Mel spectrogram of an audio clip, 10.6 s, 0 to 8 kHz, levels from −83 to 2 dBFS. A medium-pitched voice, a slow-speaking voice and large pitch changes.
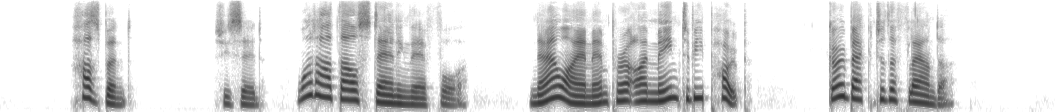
No: high, 195 Hz; slow, 130 wpm; wide, 8.4 semitones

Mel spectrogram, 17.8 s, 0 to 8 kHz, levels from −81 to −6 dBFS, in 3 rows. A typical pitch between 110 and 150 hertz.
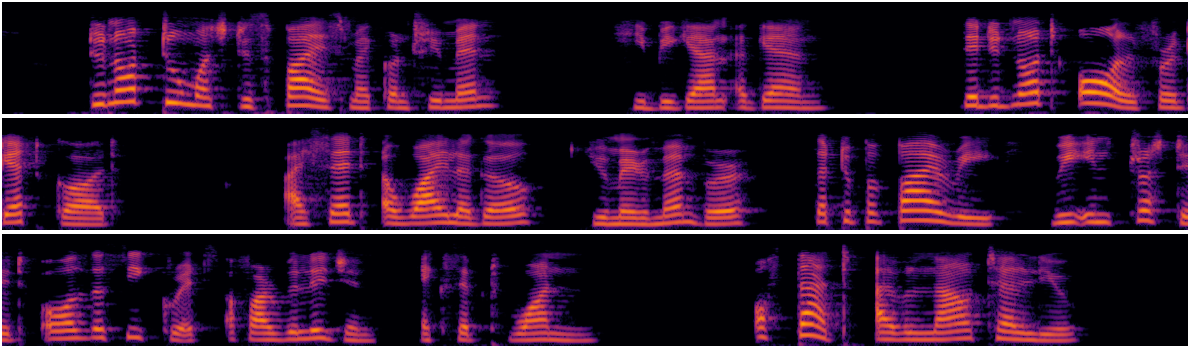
No: medium, 185 Hz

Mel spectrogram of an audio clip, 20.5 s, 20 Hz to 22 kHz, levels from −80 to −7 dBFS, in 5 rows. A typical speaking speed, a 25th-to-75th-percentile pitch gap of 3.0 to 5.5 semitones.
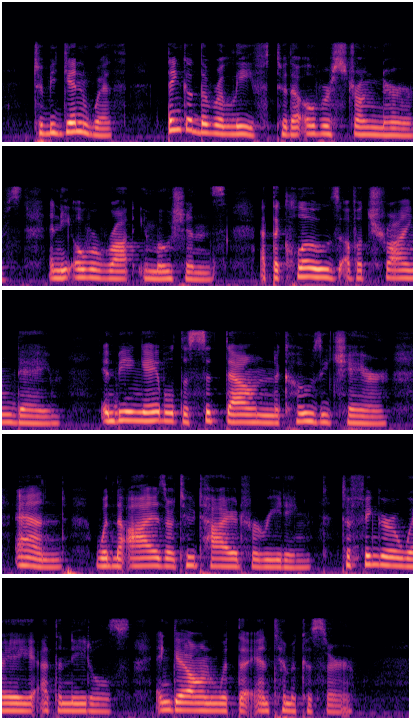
No: average, 160 wpm; narrow, 2.6 semitones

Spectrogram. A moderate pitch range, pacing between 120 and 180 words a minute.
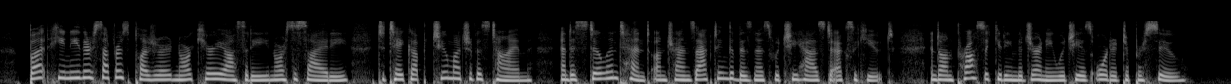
No: average, 3.6 semitones; average, 200 wpm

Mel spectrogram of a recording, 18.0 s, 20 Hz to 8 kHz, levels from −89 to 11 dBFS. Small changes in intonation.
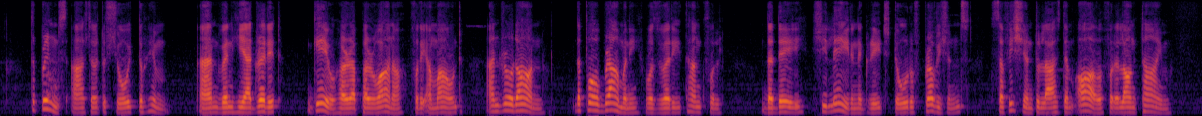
No: average, 3.4 semitones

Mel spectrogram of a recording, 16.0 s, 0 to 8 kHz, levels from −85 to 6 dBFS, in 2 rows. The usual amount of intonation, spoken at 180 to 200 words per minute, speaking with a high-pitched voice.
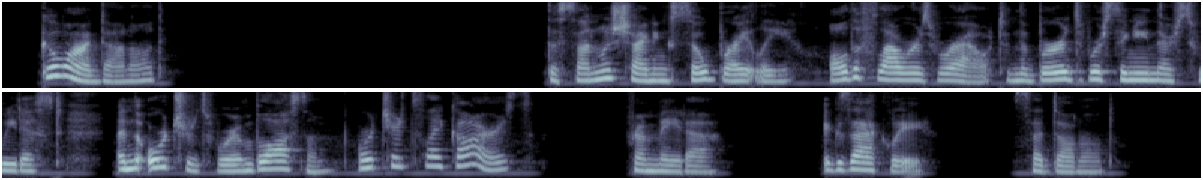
No: average, 4.2 semitones; slow, 135 wpm; high, 195 Hz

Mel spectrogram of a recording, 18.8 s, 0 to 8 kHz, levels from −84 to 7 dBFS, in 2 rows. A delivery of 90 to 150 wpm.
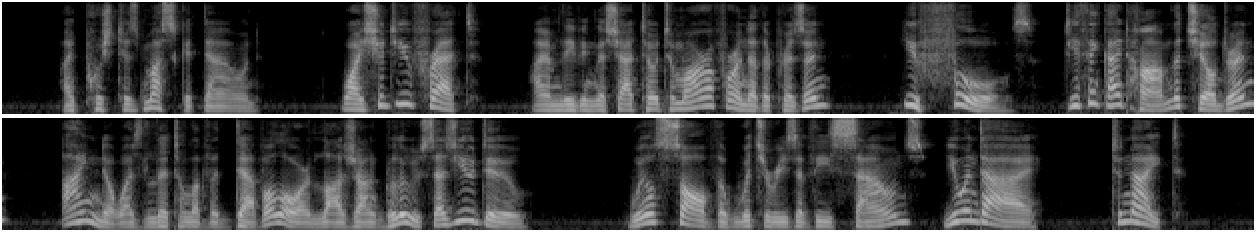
No: average, 165 wpm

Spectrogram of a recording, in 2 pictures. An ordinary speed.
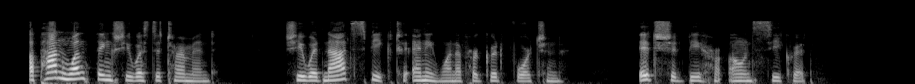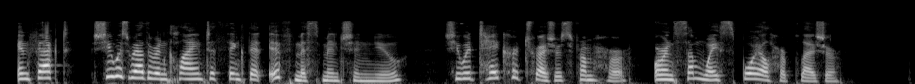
Yes: average, 165 wpm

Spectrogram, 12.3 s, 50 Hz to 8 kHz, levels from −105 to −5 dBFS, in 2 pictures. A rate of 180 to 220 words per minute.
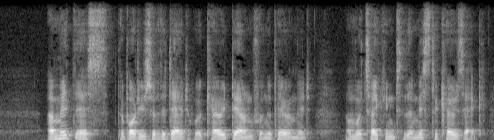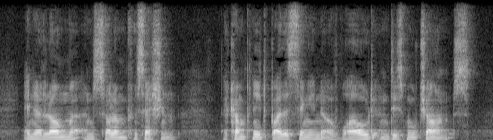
No: average, 170 wpm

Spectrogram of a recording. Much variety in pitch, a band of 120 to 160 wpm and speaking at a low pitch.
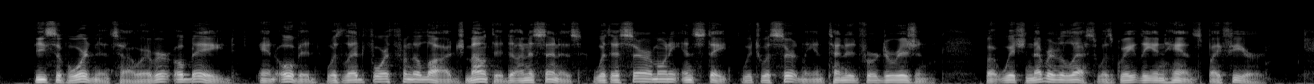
Yes: wide, 6.2 semitones; average, 155 wpm; very low, 95 Hz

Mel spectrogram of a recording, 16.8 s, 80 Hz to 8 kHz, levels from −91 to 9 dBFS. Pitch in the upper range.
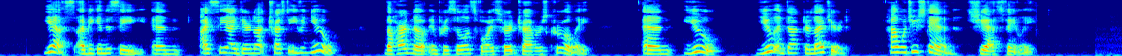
Yes: high, 220 Hz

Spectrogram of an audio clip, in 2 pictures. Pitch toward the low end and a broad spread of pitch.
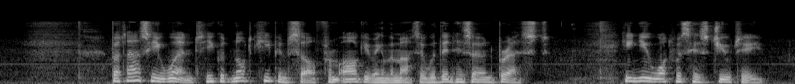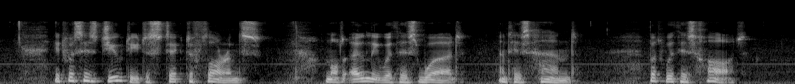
Yes: low, 120 Hz; wide, 6.7 semitones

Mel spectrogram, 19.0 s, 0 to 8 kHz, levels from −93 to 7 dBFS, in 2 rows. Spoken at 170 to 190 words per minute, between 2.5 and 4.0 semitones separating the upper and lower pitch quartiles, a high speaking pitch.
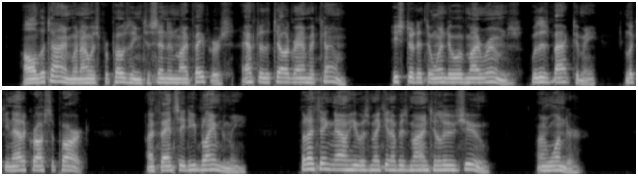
No: average, 175 wpm; average, 2.8 semitones; medium, 150 Hz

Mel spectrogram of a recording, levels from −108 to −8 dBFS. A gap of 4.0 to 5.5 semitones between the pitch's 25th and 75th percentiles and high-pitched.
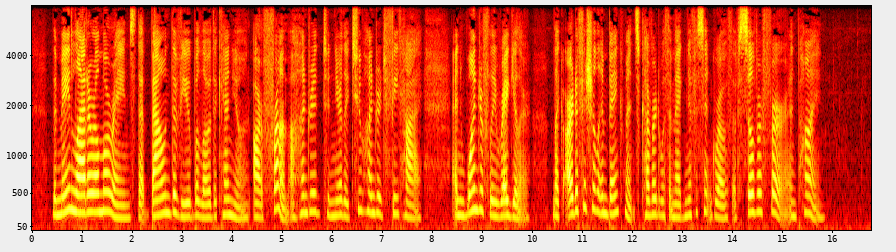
Yes: average, 4.5 semitones; high, 210 Hz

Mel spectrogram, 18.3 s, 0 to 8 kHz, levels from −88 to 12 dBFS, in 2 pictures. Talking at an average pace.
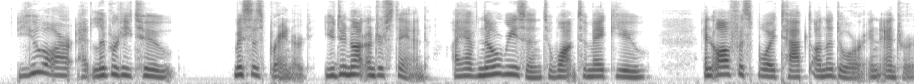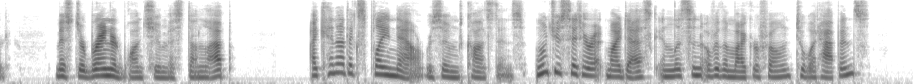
Yes: average, 190 wpm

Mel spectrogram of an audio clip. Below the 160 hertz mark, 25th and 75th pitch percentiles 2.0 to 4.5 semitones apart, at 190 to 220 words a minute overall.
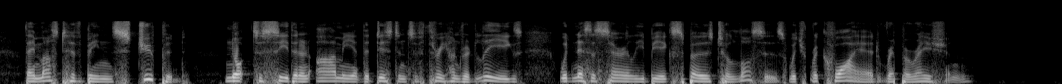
No: medium, 140 Hz; average, 2.8 semitones; average, 150 wpm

